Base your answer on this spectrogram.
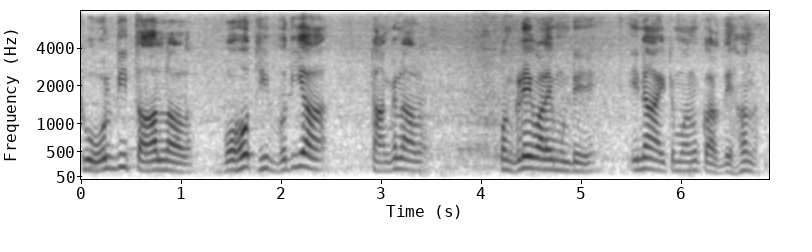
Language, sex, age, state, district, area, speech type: Punjabi, male, 60+, Punjab, Hoshiarpur, rural, spontaneous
